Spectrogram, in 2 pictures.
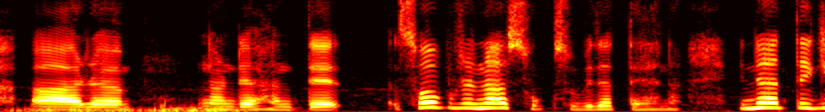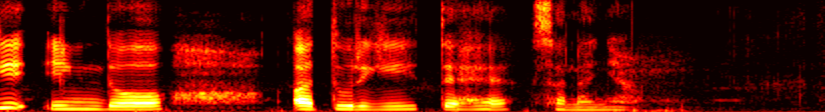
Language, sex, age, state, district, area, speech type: Santali, female, 18-30, West Bengal, Paschim Bardhaman, rural, spontaneous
